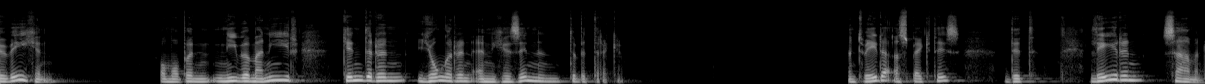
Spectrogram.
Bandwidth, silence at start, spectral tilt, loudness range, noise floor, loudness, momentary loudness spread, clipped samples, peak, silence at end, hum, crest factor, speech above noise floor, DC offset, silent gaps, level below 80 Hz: 13.5 kHz; 0 s; -6 dB/octave; 8 LU; -87 dBFS; -25 LUFS; 13 LU; under 0.1%; -8 dBFS; 0 s; none; 18 dB; 62 dB; under 0.1%; none; -72 dBFS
